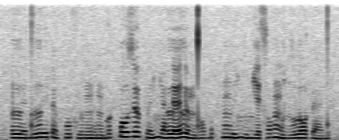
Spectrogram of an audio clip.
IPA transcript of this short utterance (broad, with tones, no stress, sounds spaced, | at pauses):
lː ɛ̤˨ d lː e̤˧ ɗ æ̤˨ kʷ œ˧ xʷ ɛ̤˨ l ŋ͡m ɛ̤˨ m ɡʷ ɛ˧ k͡p o˦ z ø˦ p ɛ̤˨˦ ʎ æ̤˧ l ɛ˨˦ l ø˨ m d ɔ̤˧ b | ŋ͡m e̤˧ ʎ o̤˨ ʎ e˨ s ɔ̤˦ ŋ͡m o˨ ʎ lː o˧ ɗ æ̤˨ d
